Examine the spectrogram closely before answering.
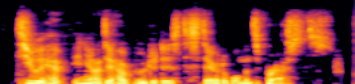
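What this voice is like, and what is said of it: Character voice with an accent. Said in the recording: “It's your accent, sorry, threw me off.”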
